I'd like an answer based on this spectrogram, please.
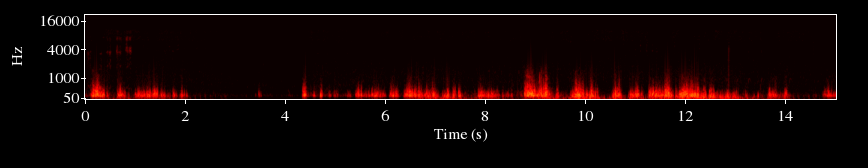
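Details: Two male Gunnison's prairie dogs in a territorial dispute over a burrow holding an adult female, mating season, April, Valles Caldera National Preserve, New Mexico, remote GoPro Hero 5; low rough growling bursts in quick irregular runs, with short pauses.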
